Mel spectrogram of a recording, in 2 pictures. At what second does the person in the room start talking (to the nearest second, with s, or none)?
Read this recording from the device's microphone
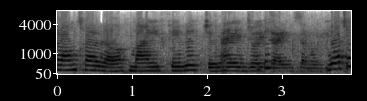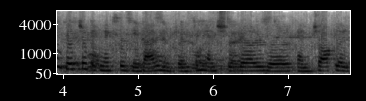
2 s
